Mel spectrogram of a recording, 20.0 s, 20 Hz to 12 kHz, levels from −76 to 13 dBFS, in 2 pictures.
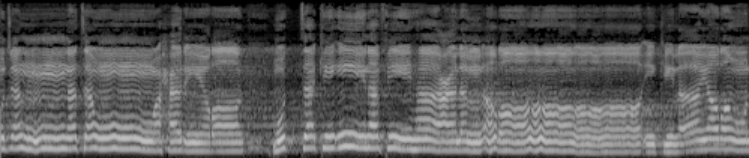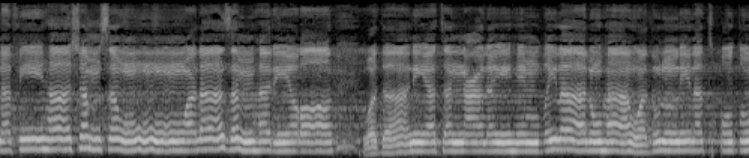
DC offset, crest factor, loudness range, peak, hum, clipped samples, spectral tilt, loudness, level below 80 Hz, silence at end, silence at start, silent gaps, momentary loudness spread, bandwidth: under 0.1%; 14 dB; 2 LU; 0 dBFS; none; under 0.1%; -4 dB/octave; -13 LUFS; -68 dBFS; 0 s; 0 s; none; 4 LU; 11.5 kHz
